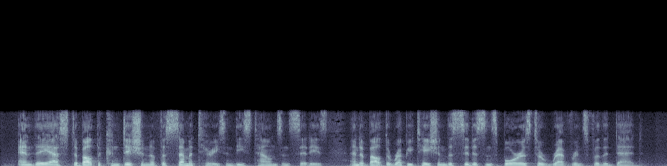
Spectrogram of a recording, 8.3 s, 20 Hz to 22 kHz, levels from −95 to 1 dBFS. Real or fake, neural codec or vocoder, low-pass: fake; codec, 16 kHz, 0.4 kbps, LongCat-Audio-Codec; 7.2 kHz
